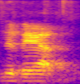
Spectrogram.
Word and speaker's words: Nevada: The first thing they need to do is to appeal to the people in Nevada is understand it's pronounced Nevada.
